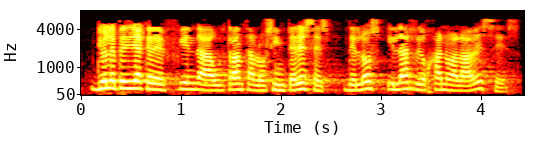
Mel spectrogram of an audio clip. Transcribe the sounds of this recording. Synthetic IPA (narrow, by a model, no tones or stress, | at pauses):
d̪jo̞le̞pe̞ðiɾiake̞ðe̞fje̞nd̪ault̪ɾan̟θalo̞sint̪e̞ɾe̞se̞zðe̞lo̞silasrio̞xanoalaβ̞e̞se̞s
